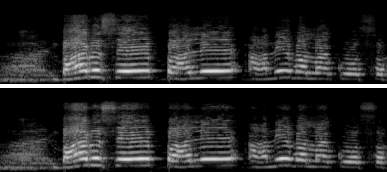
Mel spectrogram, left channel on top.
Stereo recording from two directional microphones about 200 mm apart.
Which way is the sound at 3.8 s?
5° left (ahead or behind).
